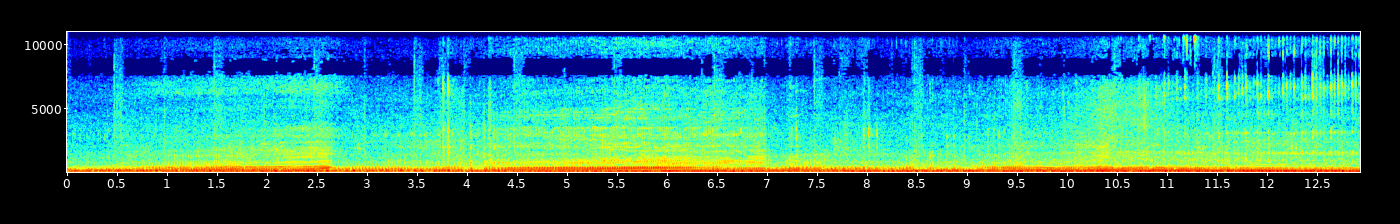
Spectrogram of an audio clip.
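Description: Small motorcycle engines running as the bikes ride slowly along an unpaved road, over a steady low rumble. The engine pitch rises and falls three times.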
